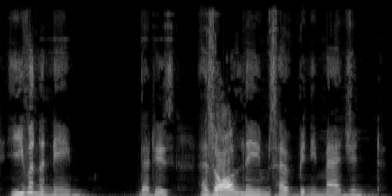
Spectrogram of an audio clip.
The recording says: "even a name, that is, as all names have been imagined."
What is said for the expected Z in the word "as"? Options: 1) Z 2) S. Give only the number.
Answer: 1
